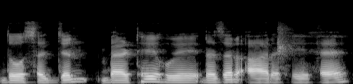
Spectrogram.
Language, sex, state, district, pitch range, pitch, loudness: Hindi, male, Jharkhand, Ranchi, 90-105 Hz, 95 Hz, -16 LUFS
